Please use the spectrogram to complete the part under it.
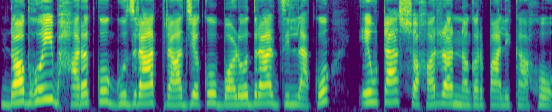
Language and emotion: Nepali, neutral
